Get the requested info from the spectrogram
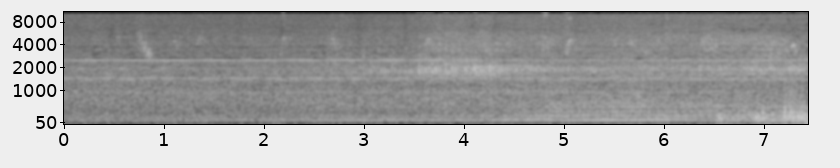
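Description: Birds chirping over faint outdoor background, while the low rumble of an approaching train grows louder through the second half.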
